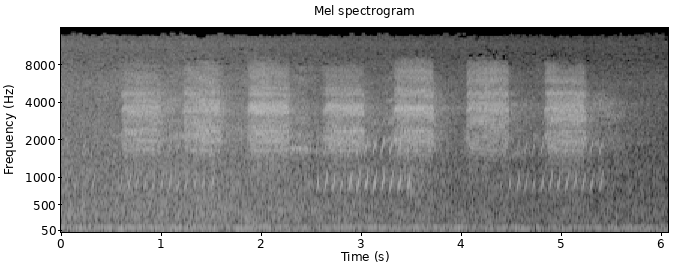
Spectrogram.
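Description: Jungle ambience: a bird call repeated seven times, about two-thirds of a second apart, stopping a little after five seconds in, with a faint, fast trill underneath.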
